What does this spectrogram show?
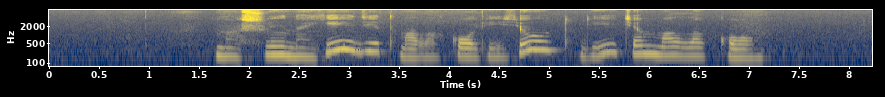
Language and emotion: Russian, sad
